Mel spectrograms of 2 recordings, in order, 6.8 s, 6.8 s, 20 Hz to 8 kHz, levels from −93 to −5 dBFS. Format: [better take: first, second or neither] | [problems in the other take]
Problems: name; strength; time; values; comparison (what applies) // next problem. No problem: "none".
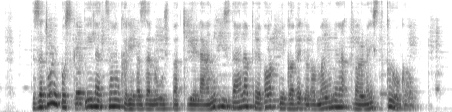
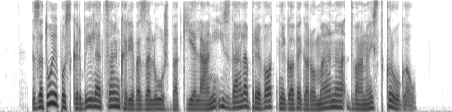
second | noise reduction (neural mask model DeepFilterNet 3)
